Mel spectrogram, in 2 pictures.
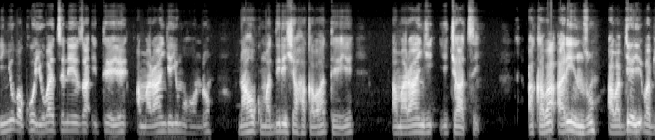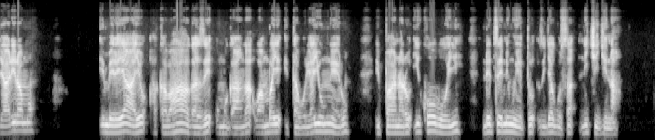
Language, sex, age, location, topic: Kinyarwanda, male, 25-35, Huye, health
